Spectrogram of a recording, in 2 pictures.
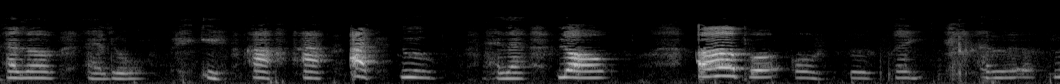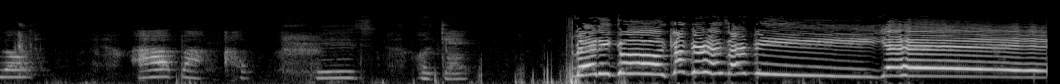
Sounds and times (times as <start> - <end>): Speech: 16.3 - 21.1.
